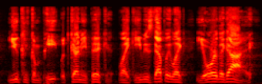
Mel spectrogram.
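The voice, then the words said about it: Deep-voiced Mike Tomlin impression. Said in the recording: “I like your Mike Tomlin voice ... my instinct was just to go with a deeper voice. ... It was a perfect impression.”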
